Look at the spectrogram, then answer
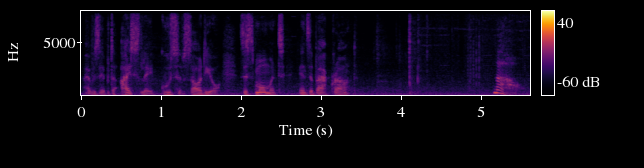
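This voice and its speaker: An actor playing a precise, slightly sheepish tech expert in a video game cutscene, with a hesitant, dryly formal way of talking. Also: male voice, deep voice, sing-song, moderate pace, fairly bright tone, slight background noise. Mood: focused.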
